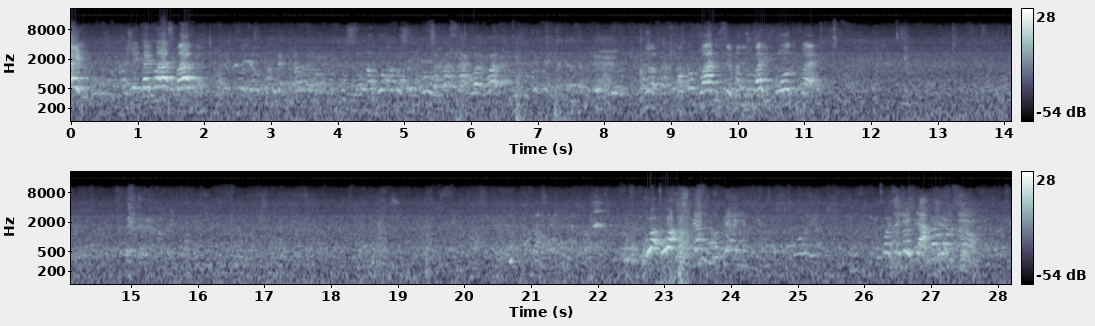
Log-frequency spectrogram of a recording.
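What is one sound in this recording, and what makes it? A crowd of spectators murmurs and shouts encouragement nearby.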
